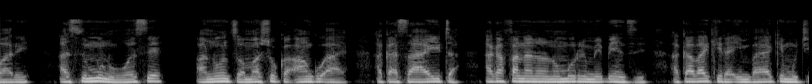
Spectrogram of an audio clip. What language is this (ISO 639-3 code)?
sna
